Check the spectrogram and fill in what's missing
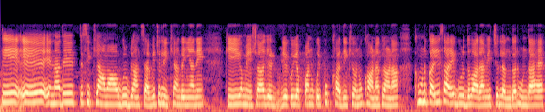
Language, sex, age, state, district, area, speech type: Punjabi, female, 18-30, Punjab, Patiala, urban, spontaneous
